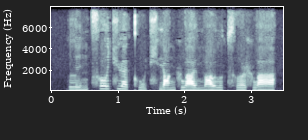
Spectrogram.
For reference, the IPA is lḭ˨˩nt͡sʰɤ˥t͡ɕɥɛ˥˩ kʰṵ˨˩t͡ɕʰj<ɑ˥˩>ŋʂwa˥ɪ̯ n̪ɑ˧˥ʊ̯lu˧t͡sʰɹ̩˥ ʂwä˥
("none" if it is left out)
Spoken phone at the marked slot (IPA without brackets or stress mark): ɑ˥˩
